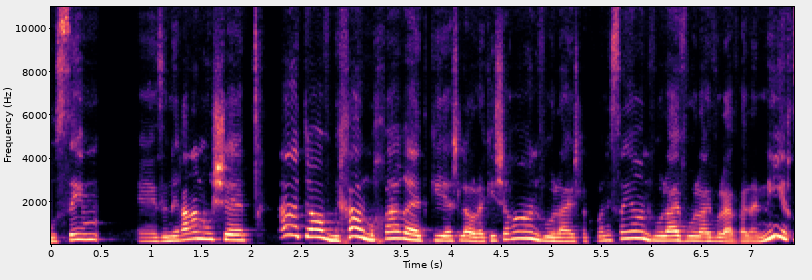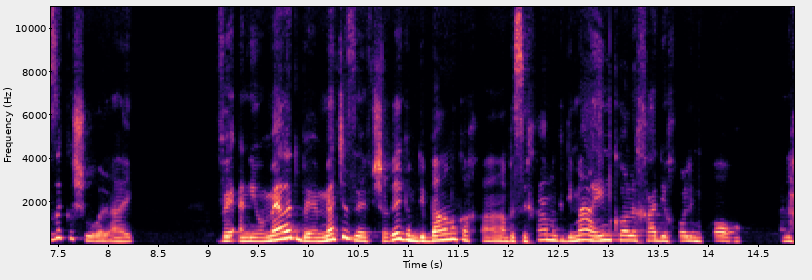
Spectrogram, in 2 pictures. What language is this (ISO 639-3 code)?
heb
